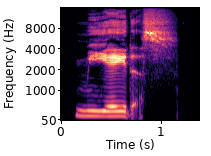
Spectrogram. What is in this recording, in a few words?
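"meatus", American English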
